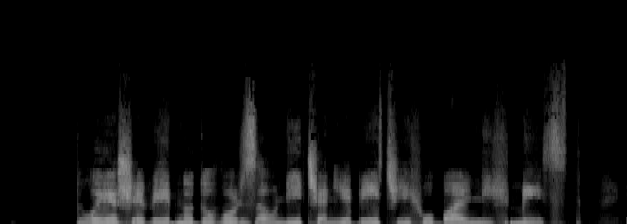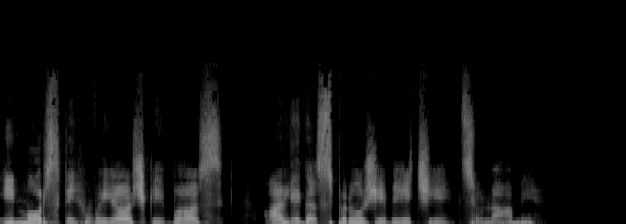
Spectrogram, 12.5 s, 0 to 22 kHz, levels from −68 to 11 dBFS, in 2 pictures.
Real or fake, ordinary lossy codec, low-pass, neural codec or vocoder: fake; MP3, 64 kbps; 19.8 kHz; codec, 44.1 kHz, 2.6 kbps, DAC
